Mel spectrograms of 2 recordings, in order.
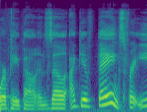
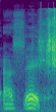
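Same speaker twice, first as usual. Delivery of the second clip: normal talking voice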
